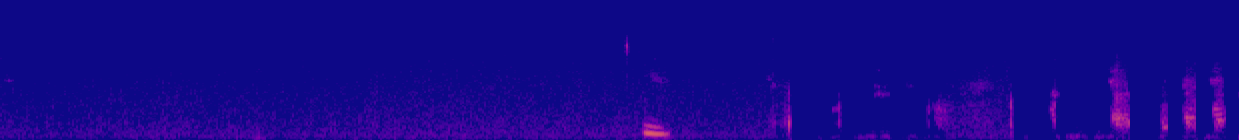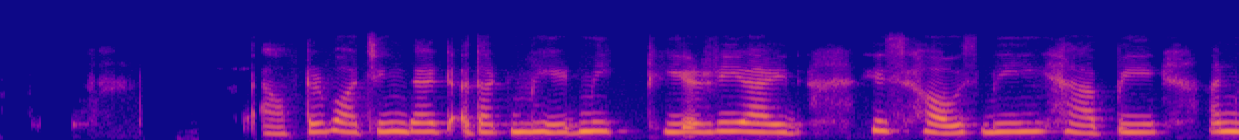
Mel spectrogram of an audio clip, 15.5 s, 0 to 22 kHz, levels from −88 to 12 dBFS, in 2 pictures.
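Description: The echo canceller likely failed to remove the loudspeaker signal from the microphone, so the other side's voice leaks through: faintly, around 25 dB down, from 4.9 to 5.26 s, as a fainter scrap, around 40 dB down, at 5.84 s, then for a longer stretch from 6.29 to 7.67 s, and briefly again at 8.6 s.

Meanwhile the canceller gated the background while the loudspeaker was active. From 5.55 to 5.81 s the room sound dips by as much as about 27 dB for roughly a fifth of a second. At 8.17 to 8.27 s it drops about 16 dB for a shorter moment, then returns.

From 8.78 to 9.41 s, speech is suppressed in double talk. Both sides talking at once likely left the canceller unable to separate the talker from the echo, so it turns the talker down very deeply, by as much as about 40 dB.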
